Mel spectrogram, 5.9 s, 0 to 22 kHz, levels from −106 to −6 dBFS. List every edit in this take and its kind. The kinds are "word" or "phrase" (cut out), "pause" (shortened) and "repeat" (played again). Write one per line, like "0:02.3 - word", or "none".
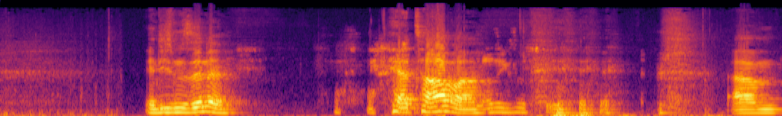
0:00.9 - pause

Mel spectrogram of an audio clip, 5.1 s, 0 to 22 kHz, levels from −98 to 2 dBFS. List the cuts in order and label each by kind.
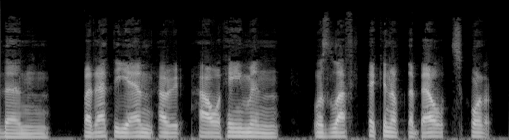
none

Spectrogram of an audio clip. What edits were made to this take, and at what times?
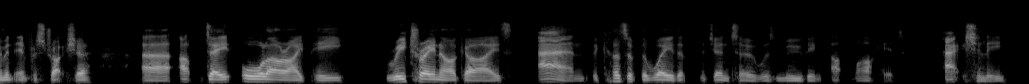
none

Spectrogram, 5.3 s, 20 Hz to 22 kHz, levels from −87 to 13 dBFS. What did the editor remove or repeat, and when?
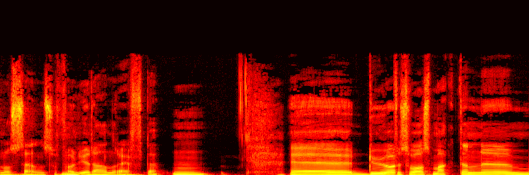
0:03.9 - phrase

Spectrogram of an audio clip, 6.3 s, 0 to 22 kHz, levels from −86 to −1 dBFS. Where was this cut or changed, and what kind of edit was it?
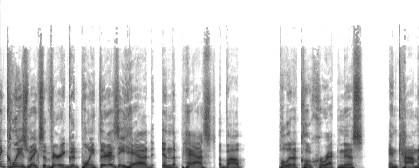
none

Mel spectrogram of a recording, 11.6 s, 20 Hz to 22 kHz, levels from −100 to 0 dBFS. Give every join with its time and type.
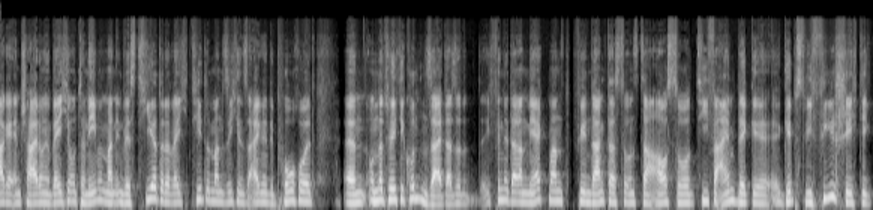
0:07.6 - pause

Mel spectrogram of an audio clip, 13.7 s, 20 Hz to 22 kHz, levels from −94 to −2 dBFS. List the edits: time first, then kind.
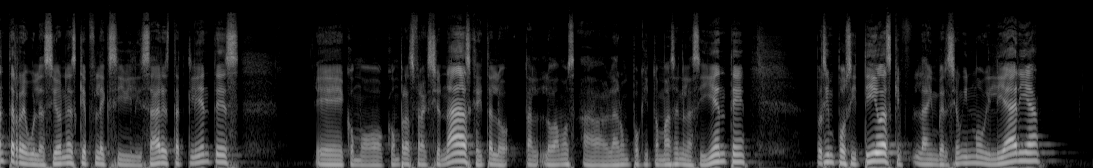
0:01.1 - word
0:02.3 - phrase
0:07.2 - word
0:10.3 - word
0:11.2 - phrase

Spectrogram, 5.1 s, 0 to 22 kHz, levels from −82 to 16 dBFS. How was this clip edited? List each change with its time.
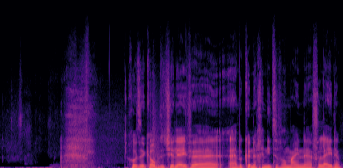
none

